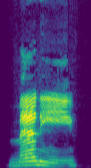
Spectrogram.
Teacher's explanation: M makes the sound. The A makes an almost E-like sound. It says eh. The N says n.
